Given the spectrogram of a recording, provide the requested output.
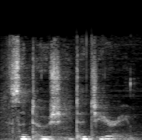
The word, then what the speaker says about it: Satoshi Tajiri: it was created in 1996 by man named Satoshi Tajiri and I think that's how you say his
